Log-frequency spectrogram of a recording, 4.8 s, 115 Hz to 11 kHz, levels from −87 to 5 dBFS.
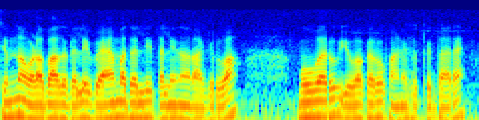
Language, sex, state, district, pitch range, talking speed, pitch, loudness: Kannada, male, Karnataka, Bangalore, 95-110 Hz, 100 wpm, 105 Hz, -17 LUFS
